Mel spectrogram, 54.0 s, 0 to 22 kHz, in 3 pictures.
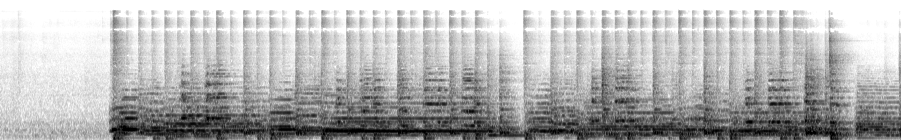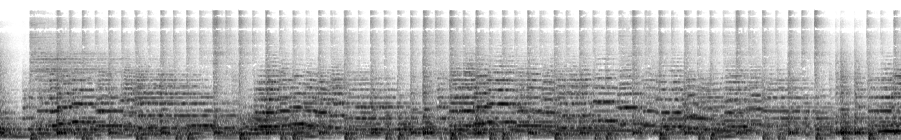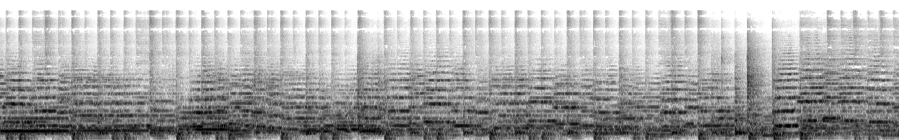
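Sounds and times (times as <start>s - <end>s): brass band playing: 2.1s - 54.0s
drum kit: 2.1s - 54.0s.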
